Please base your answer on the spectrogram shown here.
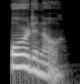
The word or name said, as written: ordinal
